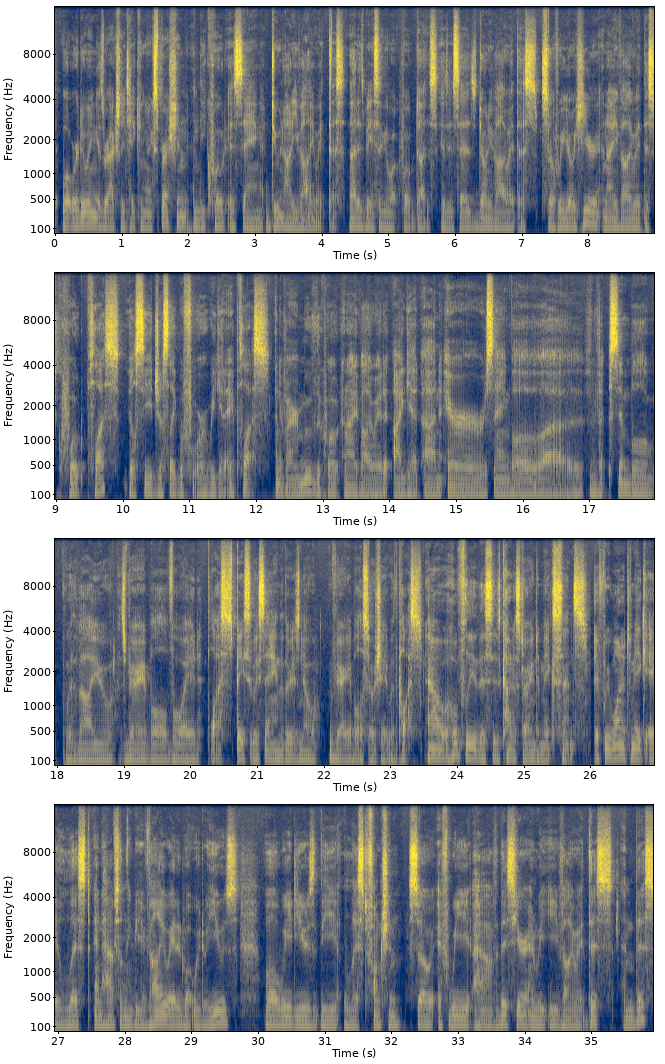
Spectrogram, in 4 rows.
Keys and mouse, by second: 30.2-31.0 ctrl+f, 31.1 ctrl+n, 31.2 ctrl+f, 31.4 ctrl+f, 32.1 ctrl+n, 32.2 ctrl+n, 32.9 ctrl+p, 33.1 ctrl+n, 35.1 ctrl+n.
